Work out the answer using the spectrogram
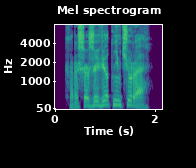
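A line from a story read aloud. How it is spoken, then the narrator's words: Angry statement. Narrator (Russian): зло сказал, увидев все это богатство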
